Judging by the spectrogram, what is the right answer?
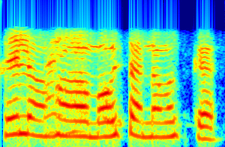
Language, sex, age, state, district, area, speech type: Odia, female, 30-45, Odisha, Sambalpur, rural, conversation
